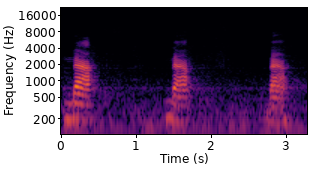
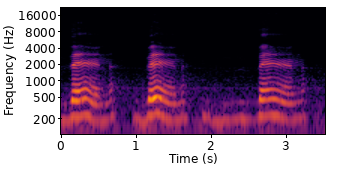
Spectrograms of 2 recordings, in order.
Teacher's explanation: you feel that vibration when you say the word then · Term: voiced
